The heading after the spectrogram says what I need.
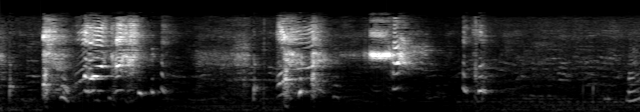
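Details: A person coughing who breaks into laughter: several sharp, harsh cough bursts, some running into breathy, voiced chuckling, so the cough is mixed with laughing.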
